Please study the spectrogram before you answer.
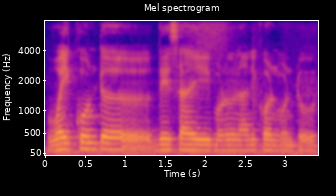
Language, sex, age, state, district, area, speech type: Goan Konkani, male, 60+, Goa, Tiswadi, rural, spontaneous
